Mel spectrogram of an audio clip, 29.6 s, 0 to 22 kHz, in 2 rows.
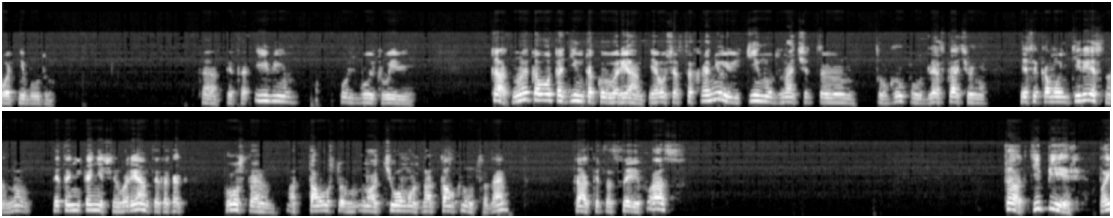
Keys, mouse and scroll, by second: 2.7-3.7 drag, 6.9-7.8 middle drag, 9.5-23.9 drag.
